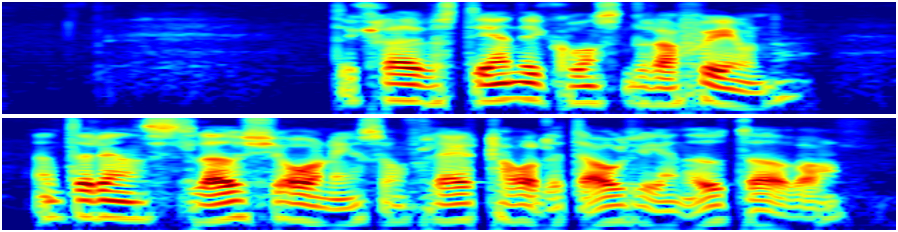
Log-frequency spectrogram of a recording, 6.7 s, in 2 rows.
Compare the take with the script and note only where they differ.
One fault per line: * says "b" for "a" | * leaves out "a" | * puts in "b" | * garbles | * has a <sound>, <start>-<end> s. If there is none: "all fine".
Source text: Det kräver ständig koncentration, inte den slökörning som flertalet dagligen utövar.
all fine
